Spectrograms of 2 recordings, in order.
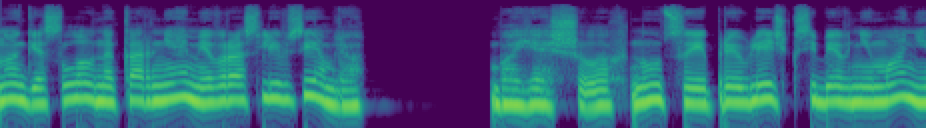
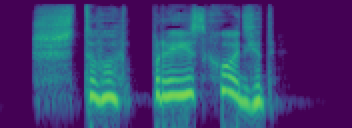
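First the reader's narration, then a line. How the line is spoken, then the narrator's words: Frightened, indignant stammering. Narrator (Russian): Лиза заикалась от страха и возмущения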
